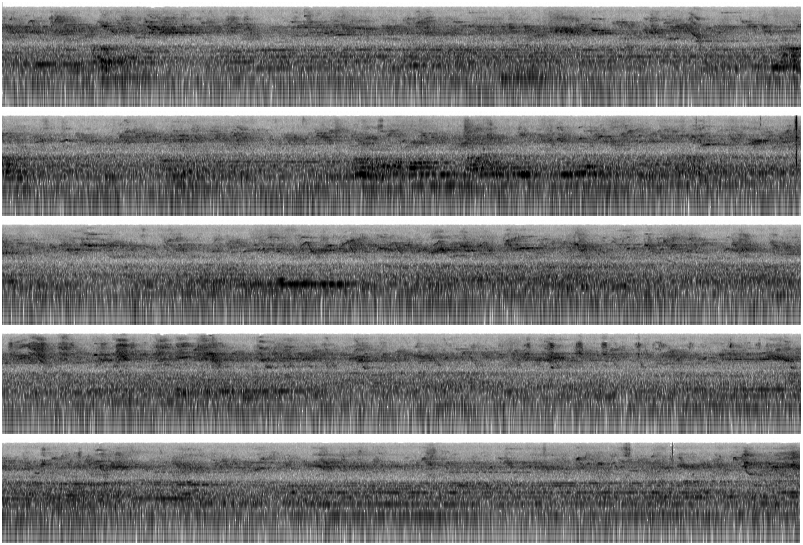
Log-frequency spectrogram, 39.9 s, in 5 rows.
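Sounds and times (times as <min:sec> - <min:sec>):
small birds chirping: 0:00.0 - 0:39.9
steady background din: 0:00.0 - 0:39.9.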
